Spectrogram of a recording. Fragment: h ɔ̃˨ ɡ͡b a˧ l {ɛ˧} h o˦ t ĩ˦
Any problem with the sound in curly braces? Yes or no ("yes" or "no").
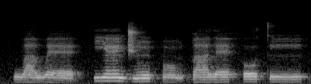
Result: no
